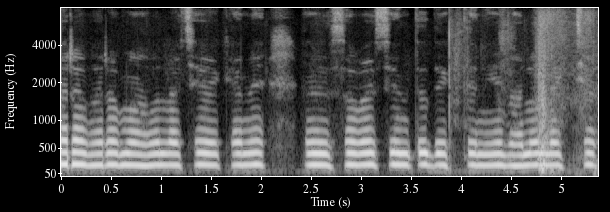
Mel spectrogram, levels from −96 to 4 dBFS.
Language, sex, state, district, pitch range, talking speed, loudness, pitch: Bengali, female, West Bengal, Jalpaiguri, 200-210 Hz, 145 wpm, -14 LUFS, 205 Hz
